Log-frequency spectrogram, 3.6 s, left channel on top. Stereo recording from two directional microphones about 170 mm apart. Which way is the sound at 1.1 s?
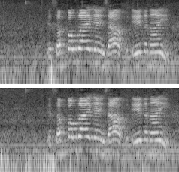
15° left (ahead or behind).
